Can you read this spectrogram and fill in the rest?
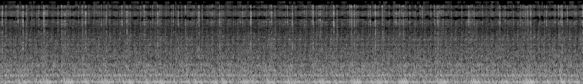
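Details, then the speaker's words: Farmall tractor (1949 H or 1968 656, unclear which), troubled by fuel problems and cutting out; carburetor adjusted after it hadn't run over 30 seconds, coolant was 2.5 gallons low. Steady low rumble, even unbroken firing beat, no misses or knocks; normal idle. "I feel like it runs honestly really well I had to do some carburetor adjustment on that um just because it hasn't really ran over 30 seconds"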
